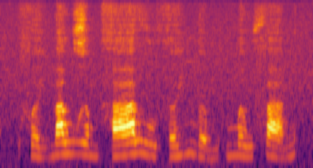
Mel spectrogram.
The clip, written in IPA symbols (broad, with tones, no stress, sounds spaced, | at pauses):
f ə˨˩˨ j m a˧ w ɣ ə˨˩ m h aː˧˥ v u˨˩ h ə˧˥ j ŋ ə˨˩˨ m | m ə˨˩˦ w f a˨˩˦ n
